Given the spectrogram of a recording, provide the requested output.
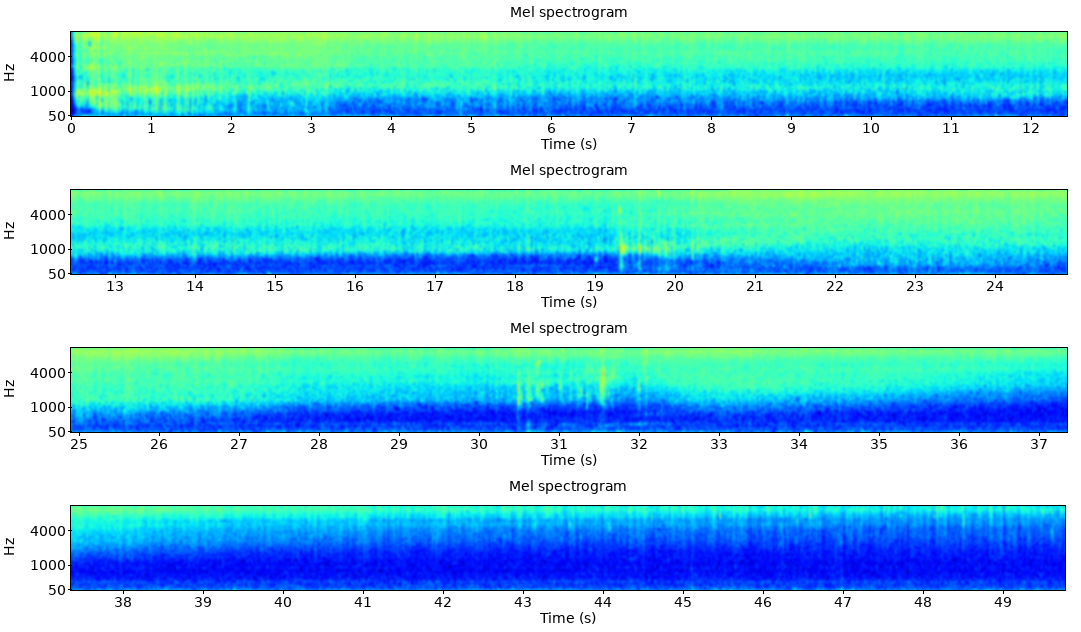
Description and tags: soda pour out in glass
effervescency of gas in glass of soda
glass, hiss, soda, gas, effervescency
